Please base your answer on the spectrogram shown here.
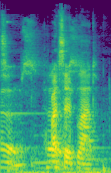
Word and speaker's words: herbs: herbs there's an h there's an h so do you not say that silent h we'd say herbs tartan biscuits they are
